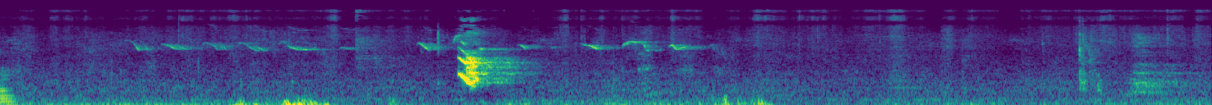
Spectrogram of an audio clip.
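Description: A small bird chirping in a quick run of short high notes for about four seconds, with one short, loud squeal about three seconds in.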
